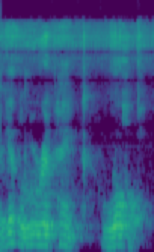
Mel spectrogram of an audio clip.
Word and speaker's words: rojo: Rojo. Rhymes with ho-ho.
